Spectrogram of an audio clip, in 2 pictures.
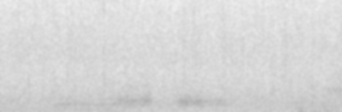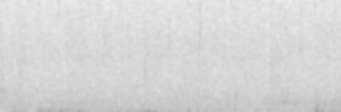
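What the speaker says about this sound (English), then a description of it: "just the sound of rain" Heavy rain pours steadily onto surfaces, a dense, continuous hiss with a faint low rumble of distant thunder underneath, loud and unbroken throughout with no voices.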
